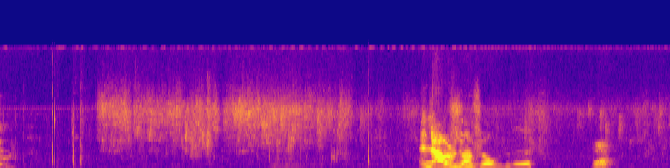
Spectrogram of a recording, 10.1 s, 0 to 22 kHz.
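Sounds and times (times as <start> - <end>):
running water hiss: 1.4 - 5.5.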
